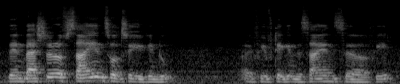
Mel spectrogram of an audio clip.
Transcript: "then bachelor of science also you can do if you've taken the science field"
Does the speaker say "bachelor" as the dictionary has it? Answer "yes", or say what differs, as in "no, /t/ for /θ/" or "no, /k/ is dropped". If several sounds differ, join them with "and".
no, /s/ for /tʃ/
